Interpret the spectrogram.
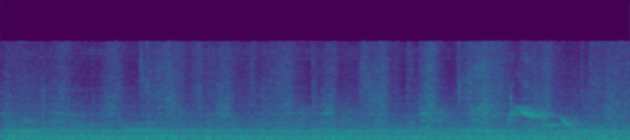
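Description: Semolina frying in hot ghee in a non-stick kadhai: a soft, steady sizzle with a steady hum underneath, and a spatula stirring the semolina near the end.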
